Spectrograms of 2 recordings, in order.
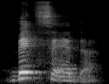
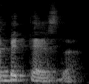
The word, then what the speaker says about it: Betesda: Em hebraico, esse tanque se chama Betseda ou Betesda, né? Ou Betisada. Muda um pouco assim a pronúncia, mas é Betesda.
